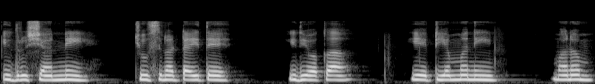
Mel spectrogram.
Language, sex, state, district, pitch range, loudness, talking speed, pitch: Telugu, female, Andhra Pradesh, Krishna, 200-215 Hz, -12 LUFS, 80 wpm, 210 Hz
